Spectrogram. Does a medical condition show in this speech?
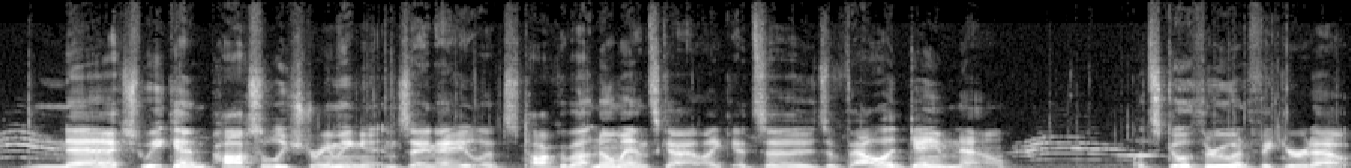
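No.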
